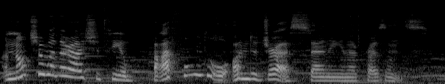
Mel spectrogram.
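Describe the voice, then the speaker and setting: A woman streams herself reading a visual novel over faint music. Her voice is fairly high and swings widely in pitch. She moves between narration and casual, cheeky, swearing chat. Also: huge pitch swings, normal speed. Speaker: livestreamer, VTuber. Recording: music behind the voice.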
